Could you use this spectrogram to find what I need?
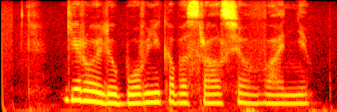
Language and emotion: Russian, neutral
